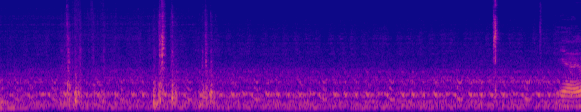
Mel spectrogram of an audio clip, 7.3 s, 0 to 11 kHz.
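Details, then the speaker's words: 1968 Chevy truck not run in 15 years: starter cranks steadily with a few clunks but never fires; no spark. "I don't think she's got spark well I was kind of hoping that this would go a little bit easier than this"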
